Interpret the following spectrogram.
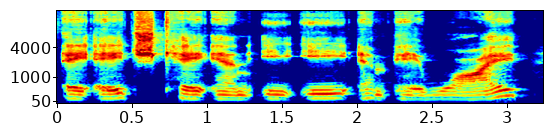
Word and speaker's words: anime: Japanese anime is really phonetically, it's Ahkneemay.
